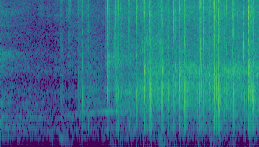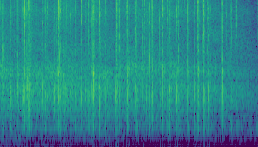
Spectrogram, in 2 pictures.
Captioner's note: audience applauding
